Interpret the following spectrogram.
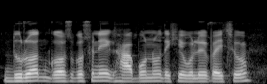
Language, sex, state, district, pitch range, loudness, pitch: Assamese, male, Assam, Kamrup Metropolitan, 145-160 Hz, -17 LUFS, 155 Hz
